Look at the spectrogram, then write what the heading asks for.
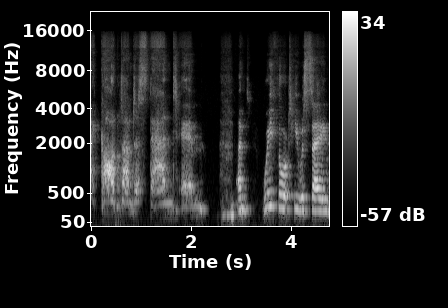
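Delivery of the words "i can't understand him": slow, higher-pitched hushed whisper. Retelling how the bow pair reacted to the coach: imitating someone whispering. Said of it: "And she whispers".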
